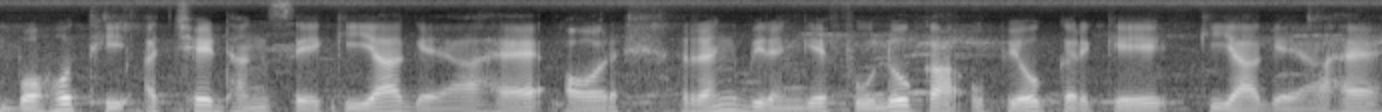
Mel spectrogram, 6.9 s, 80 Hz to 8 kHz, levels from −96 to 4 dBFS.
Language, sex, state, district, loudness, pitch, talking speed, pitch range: Hindi, male, Chandigarh, Chandigarh, -20 LUFS, 105 Hz, 155 wpm, 100-115 Hz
